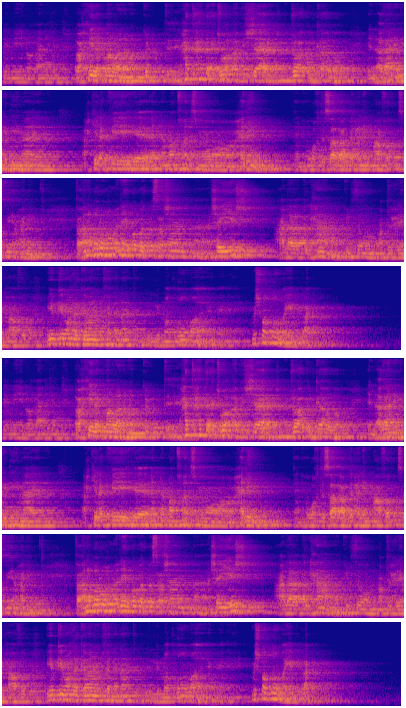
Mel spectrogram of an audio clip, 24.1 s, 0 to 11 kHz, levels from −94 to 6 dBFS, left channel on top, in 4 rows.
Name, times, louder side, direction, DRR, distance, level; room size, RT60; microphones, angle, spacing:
voice 1, 0.0-5.1 5.5-6.8 7.2-10.0 10.4-12.6 13.2-15.7 16.1-22.7, right 1 dB, 65° right, -2 dB, 2.2 m, -28 dB
15.0 x 9.4 x 4.3 m, 1.5 s
head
